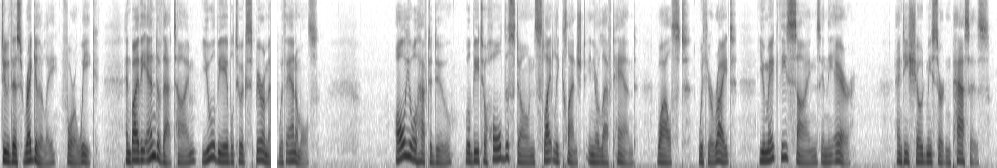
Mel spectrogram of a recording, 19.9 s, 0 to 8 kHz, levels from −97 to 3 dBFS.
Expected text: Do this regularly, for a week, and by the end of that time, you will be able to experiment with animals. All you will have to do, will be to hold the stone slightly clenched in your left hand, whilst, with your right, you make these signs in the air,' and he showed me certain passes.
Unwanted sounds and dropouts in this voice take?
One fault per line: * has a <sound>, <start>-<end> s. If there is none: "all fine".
* has a dropout, 5.4-5.5 s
